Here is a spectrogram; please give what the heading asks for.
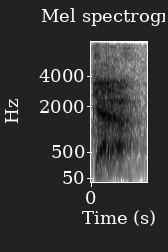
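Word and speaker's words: goetta: It's pronounced ghetta. It's kind of sausage and it's pronounced ghetto.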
